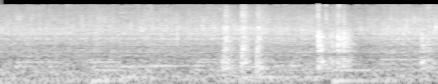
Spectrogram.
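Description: Chicken pieces frying in hot ghee in a metal pot, with a steady sizzle. A few short clatters of a utensil against the pot come about two seconds in.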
